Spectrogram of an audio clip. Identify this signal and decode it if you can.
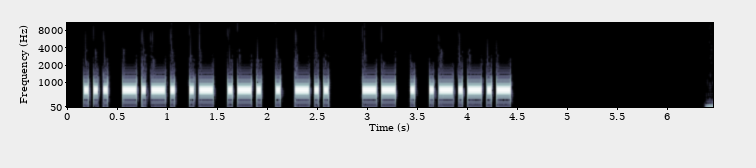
Morse code, heard as a keyed tone, about 25 wpm, 700 Hz. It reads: SCARED ME.
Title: Sentences from Top 1000 Words - Review Part 4 - 25wpm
